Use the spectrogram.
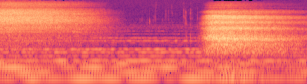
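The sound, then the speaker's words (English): A slow, deep breath drawn in through the nose during a guided breathing exercise, followed after a short pause by another airy breath, both clear over a steady, soft musical drone. “Starting at your feet, imagine that you're breathing right into your feet, in through the nose, all the way down, down, down to your feet, and then coming back up.”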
